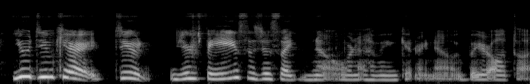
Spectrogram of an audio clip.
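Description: An ordinary speaking voice moves at a moderate pace with hardly any pauses and lively intonation. Its loudness swings widely. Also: woman, fairly high pitch for a woman. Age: 30s. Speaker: host's girlfriend. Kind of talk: casual chat.

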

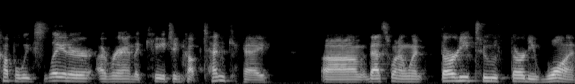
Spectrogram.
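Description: A man speaks in a plain, everyday voice with a fairly high pitch. His pace is fairly slow and his pitch variation ordinary. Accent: American. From Delaware, US. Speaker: competitive distance runner. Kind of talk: casual chat. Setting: video call.

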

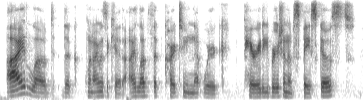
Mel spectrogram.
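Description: A man with an American accent, medium-pitched and bright, sharp in tone, at a fairly slow pace with ordinary pitch variation. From Texas and Connecticut. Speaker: composer. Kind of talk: casual interview.

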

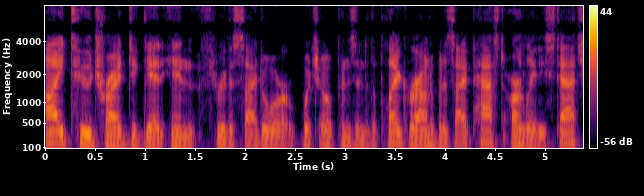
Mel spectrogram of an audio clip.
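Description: The voice is a natural reading voice, and its pitch varies in an ordinary way.

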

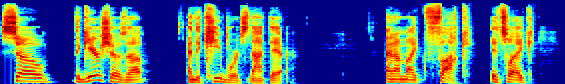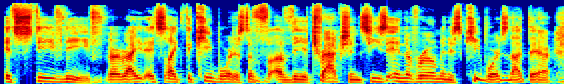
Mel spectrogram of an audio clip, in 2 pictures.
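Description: A man with an American accent and a medium pitch, a plain, everyday voice, very even loudness, lively intonation and a moderate pace. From Philadelphia, Northeast. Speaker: radio DJ and station manager. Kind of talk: casual interview. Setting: studio.

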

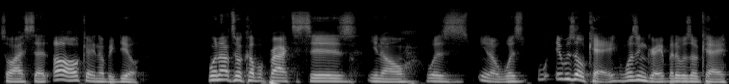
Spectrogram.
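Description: Lively intonation at a fairly quick pace, on a very clean recording with a silent background. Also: man, fairly high pitch for a man. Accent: American. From Texas. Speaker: pilot and former college football and rugby player. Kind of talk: casual chat. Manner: animated.

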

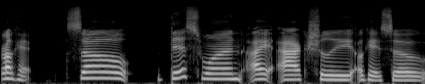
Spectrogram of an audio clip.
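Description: A woman's fairly high-pitched voice, a normal speaking voice with ordinary pitch variation and a dry, close sound with no echo. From US, Mexican-American family. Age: 20s. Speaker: college student and soccer player. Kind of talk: casual chat; short prepared speech recap.

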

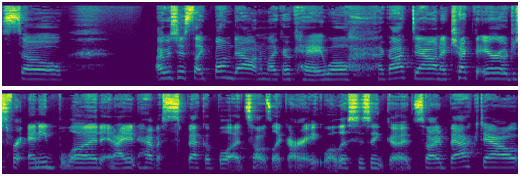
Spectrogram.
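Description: Speaking at a fairly quick pace, a woman has a plain, everyday voice with a fairly high pitch and ordinary pitch variation. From Pennsylvania. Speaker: hunter and outdoor filmmaker. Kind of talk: casual chat.

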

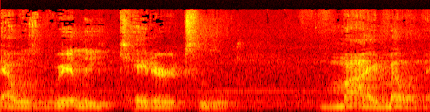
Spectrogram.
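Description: The recording has noticeable background noise and audible room echo. A man with a fairly low pitch talks at a moderate pace. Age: 30s. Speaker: podcast guest. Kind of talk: casual chat.

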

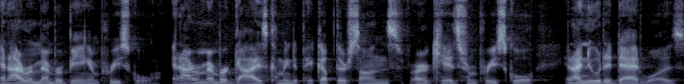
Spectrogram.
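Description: On a very clean recording with a silent background, a man uses a normal speaking voice at a medium pitch, talking at a fairly quick pace with fairly even intonation. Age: 40s. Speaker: fatherhood podcast host and community founder. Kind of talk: casual interview conversation.

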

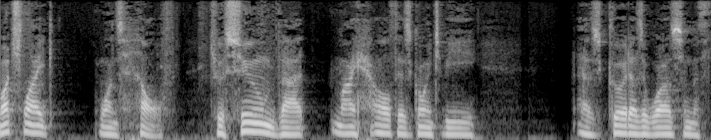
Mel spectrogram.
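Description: A somewhat breathy voice with a dark, mellow tone speaks at a fairly slow pace with ordinary pitch variation, in a very clean recording with a silent background. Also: man. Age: 40s. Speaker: physician and podcast host. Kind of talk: interview.

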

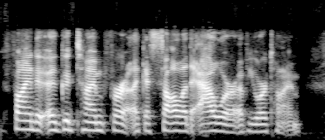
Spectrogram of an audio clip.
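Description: Here is a woman with a fairly low pitch. She talks at a fairly quick pace. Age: 30s. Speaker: game writer. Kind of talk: casual interview. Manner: halting. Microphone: new mic.

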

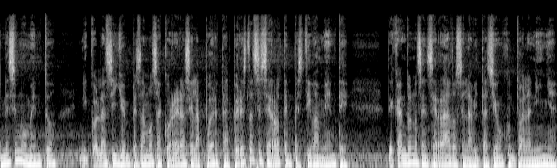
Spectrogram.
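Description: A man's medium-pitched voice at a fairly quick pace, with very even loudness, ordinary pitch variation and noticeable background noise. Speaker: horror podcast host reading a listener's story. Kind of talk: ghost story telling, first-person scary narration. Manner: hushed, suspenseful, building dread.

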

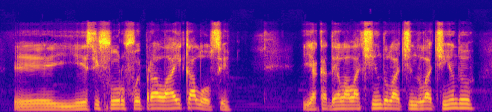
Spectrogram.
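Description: Moderately paced male speech, medium in pitch, with a dark, mellow tone. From Brazil, Espírito Santo (Vitória). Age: 40s. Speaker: listener sharing a story. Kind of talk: recorded personal story.

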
